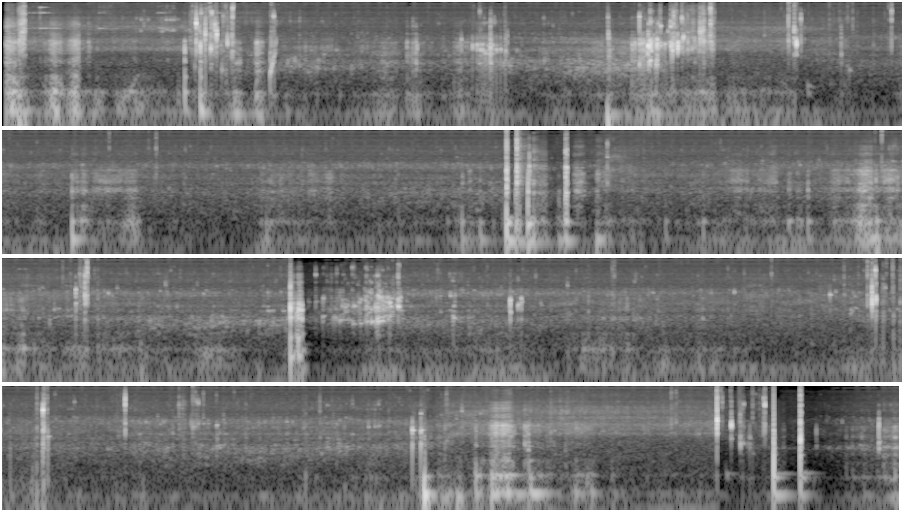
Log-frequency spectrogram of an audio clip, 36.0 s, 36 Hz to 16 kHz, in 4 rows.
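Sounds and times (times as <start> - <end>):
water sloshing and gurgling: 0.0 - 35.9
short water splashes: 17.6 - 35.9.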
